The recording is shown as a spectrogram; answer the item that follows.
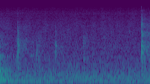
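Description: Chalk tapping and scratching on a blackboard while writing: a few faint, irregular ticks, the sharpest near the end.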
